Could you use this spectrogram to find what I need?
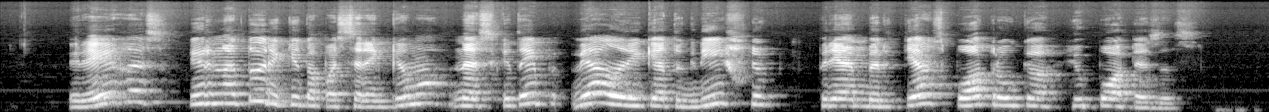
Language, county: Lithuanian, Vilnius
